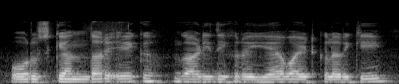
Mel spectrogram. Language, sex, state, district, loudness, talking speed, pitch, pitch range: Hindi, male, Uttar Pradesh, Shamli, -17 LUFS, 165 wpm, 125 Hz, 120-130 Hz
